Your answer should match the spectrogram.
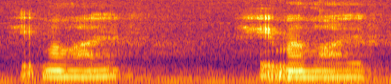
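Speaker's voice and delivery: quiet tapping chant fading out; fading whispered mantra. Shown as a demonstration. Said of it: "I'm going fast".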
